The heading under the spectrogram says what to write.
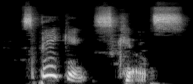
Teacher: i'm emphasizing the word speaking more than i emphasize the word skills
